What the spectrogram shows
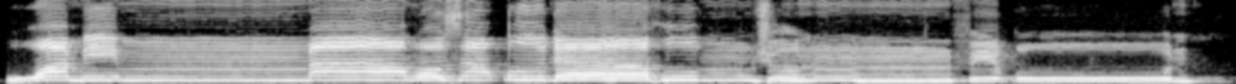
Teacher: ما کو بھی تھوڑا سا ہم نے لمبا کرنا ہے کیونکہ ادھر الف مدہ ہے۔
